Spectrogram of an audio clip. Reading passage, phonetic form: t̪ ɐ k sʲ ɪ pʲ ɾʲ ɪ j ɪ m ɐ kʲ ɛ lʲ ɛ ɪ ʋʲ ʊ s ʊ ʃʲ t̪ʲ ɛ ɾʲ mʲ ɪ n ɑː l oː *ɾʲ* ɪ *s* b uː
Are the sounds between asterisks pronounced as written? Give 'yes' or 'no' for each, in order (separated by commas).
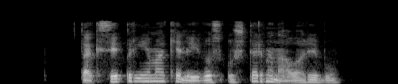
yes, no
